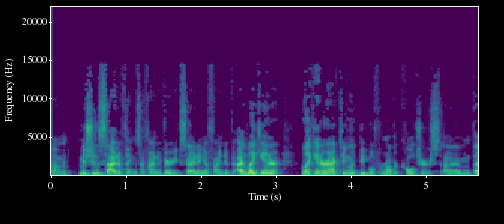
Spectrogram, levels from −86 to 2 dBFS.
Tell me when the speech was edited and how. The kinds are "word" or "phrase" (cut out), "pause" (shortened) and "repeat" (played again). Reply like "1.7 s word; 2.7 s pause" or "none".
none

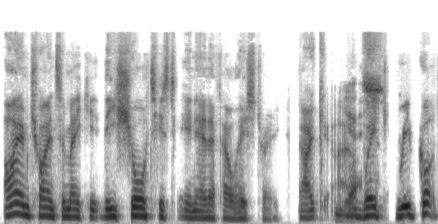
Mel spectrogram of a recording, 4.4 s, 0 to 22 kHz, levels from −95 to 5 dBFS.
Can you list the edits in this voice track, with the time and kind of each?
1.8 s word; 2.9 s pause

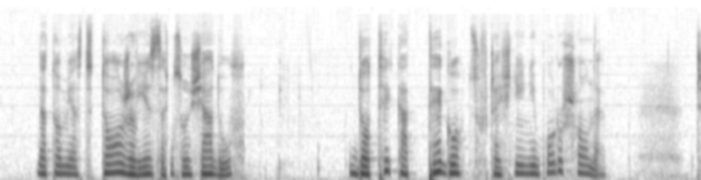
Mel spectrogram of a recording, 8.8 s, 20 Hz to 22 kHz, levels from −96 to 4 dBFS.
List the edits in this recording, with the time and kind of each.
1.7 s word; 2.1 s word; 5.2 s pause; 6.0 s word; 6.7 s word

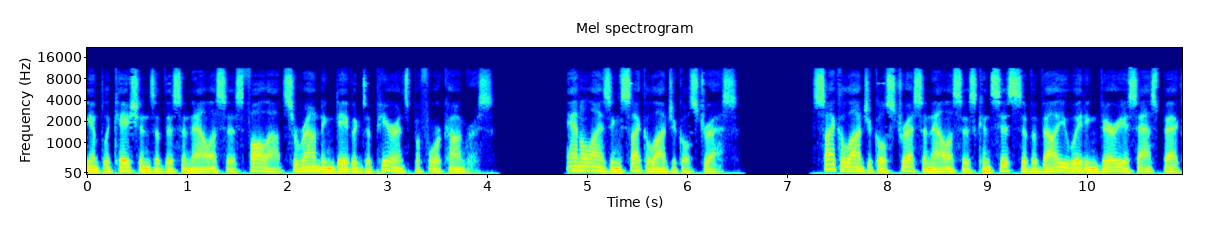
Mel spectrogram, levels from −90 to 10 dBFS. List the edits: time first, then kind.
1.6 s phrase; 2.8 s word

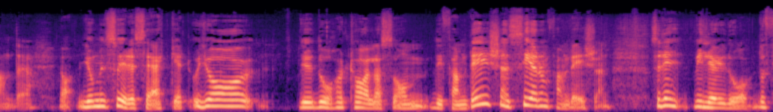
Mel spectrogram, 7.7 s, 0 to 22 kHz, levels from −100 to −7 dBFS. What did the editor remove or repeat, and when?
3.0 s word

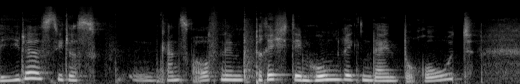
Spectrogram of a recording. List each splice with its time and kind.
1.9 s word

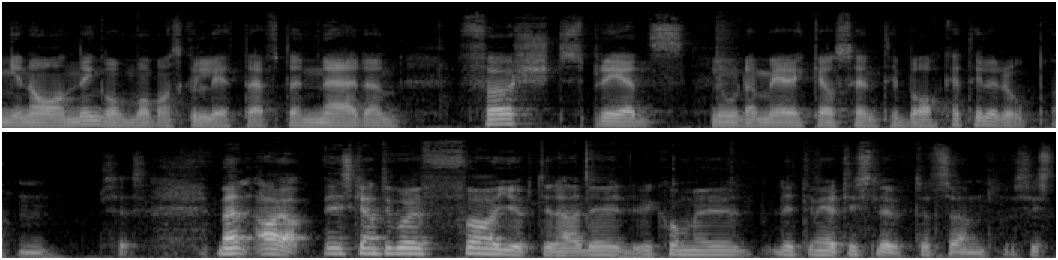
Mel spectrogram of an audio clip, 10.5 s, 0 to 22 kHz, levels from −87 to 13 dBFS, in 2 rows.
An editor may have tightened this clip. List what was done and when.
3.6 s word

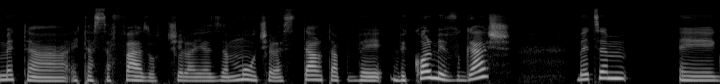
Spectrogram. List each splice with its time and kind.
none

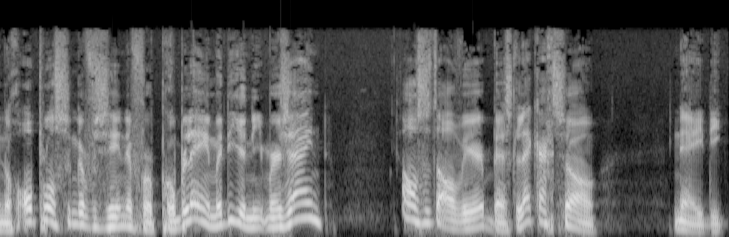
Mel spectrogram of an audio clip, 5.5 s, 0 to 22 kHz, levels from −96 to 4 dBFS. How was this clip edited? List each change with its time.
4.1 s word

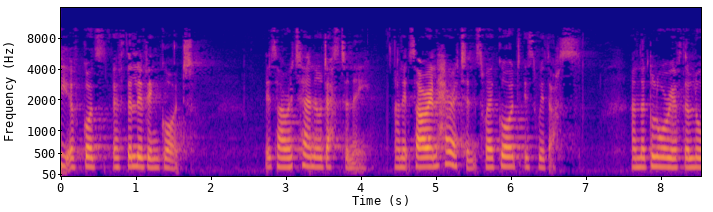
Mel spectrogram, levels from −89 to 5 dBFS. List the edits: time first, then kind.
none

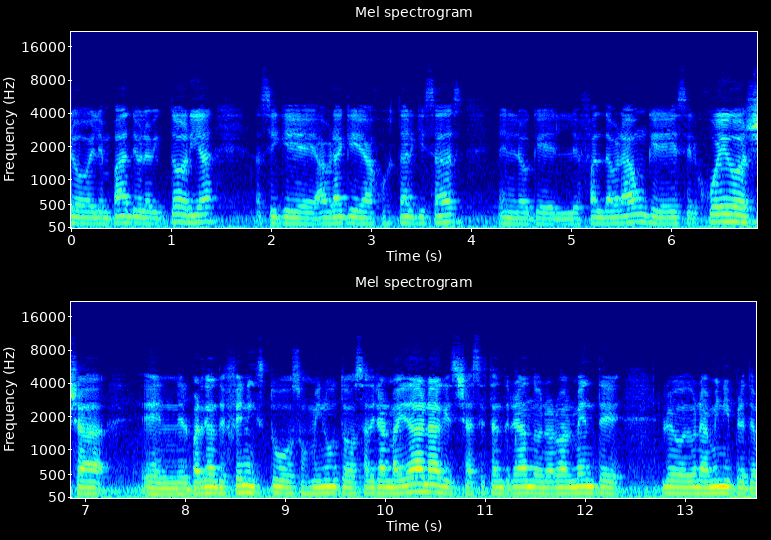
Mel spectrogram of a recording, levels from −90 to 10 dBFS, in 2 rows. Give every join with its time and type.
none

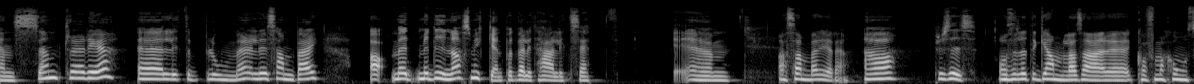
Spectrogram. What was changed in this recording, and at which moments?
none

